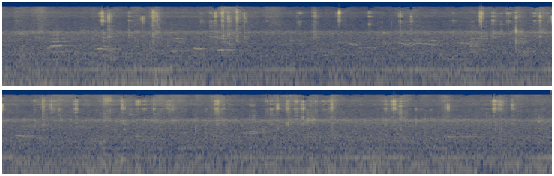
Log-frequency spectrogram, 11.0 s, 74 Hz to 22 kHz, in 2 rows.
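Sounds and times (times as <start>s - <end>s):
distant traffic: 0.0s - 11.0s
wind rumble: 0.0s - 11.0s.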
